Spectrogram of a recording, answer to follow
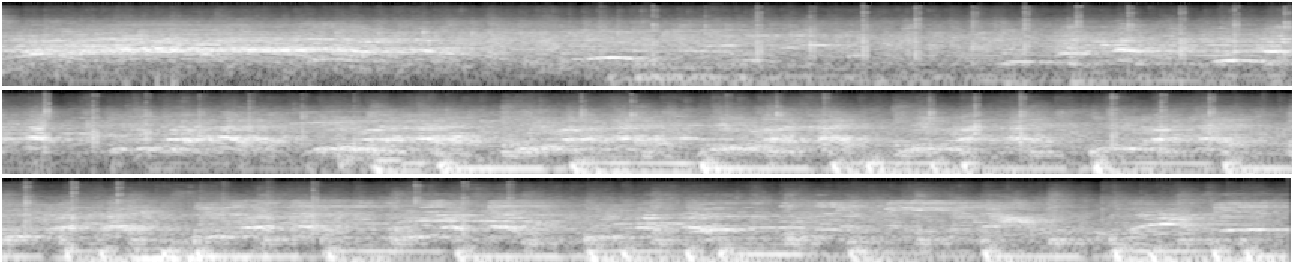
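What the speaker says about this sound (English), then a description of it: "Let's all give a big round of applause in welcoming and greeting our Vice President of the United States, J.D. Vance" A large crowd at a political rally in Oakland County, Michigan, loudly cheers, yells and applauds in welcome of Vice President J.D. Vance, a continuous roar that builds and stays strong throughout.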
